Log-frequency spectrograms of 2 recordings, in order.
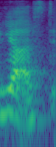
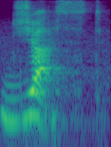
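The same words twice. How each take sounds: First: "just" mispronounced as "yust"; wrong just. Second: "just" with a firm j-sound at the start, rising at the end; correct just. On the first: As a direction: imitate the caller's "just" starting like "yust". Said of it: "It doesn't say just". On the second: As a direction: show the right "just" with a clear j. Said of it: "it says". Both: Shown as a demonstration.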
